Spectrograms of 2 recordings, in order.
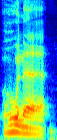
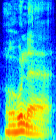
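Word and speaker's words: هنا: va être le mot huna, d'accord ? Huna, donc qui est composé de deux syllables. Hou na, d'accord ? Hou ! Trois lettres en arabe mais deux syllabes. Répète après moi. Huna.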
